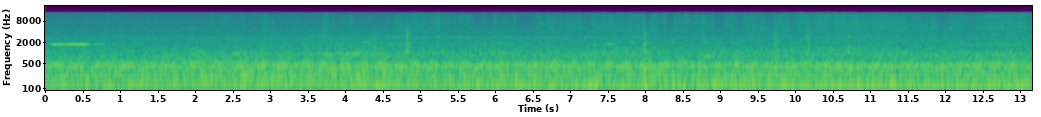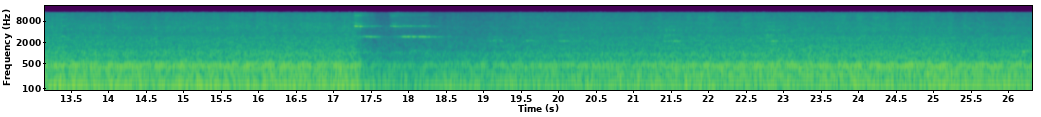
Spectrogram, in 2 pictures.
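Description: Miniature amusement-park train running on its track, heard from an open passenger car: a steady mechanical drone with wheel and rail noise. A brief sharp sound about two-thirds of the way through, after which the noise dips for a moment.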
